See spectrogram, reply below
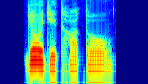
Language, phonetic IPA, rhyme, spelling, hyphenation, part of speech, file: Hungarian, [ˈɟoːɟiːthɒtoː], -toː, gyógyítható, gyó‧gyít‧ha‧tó, adjective, Hu-gyógyítható.ogg
- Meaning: curable (capable of being cured)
